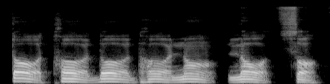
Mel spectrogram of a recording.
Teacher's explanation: इसके बाद आता है आपका चौथा दंत्य वर्ण यानी कि जिनका उच्चारण दांत से होता है, यानी जिह्वा का अग्रभाग, यानी कि जिन वर्णों के उच्चारण में जिह्वा का अग्रभाग दंत से स्पर्श करता है यानी कि दांत से स्पर्श करता है वो दंत्य वर्ण कहलाते हैं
